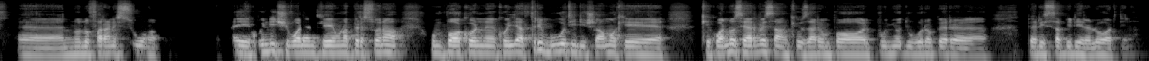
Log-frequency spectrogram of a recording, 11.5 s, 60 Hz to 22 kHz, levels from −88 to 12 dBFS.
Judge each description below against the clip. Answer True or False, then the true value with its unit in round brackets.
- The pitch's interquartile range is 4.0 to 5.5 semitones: False (2.4 semitones)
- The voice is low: True (130 Hz)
